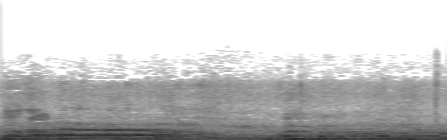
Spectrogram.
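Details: Huge farm cow in Indonesia lowing in one steady, richly layered moo that lasts almost the whole clip, with a faint vehicle hum behind it.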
